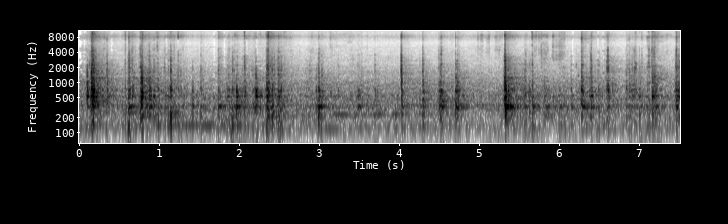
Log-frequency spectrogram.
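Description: A large, clear, thin plastic gallon water jug with a handle, hollow and nearly empty, is held and tapped or scratched with long painted nails and fingertips. The result is a quick, irregular series of light, dry clicks and hollow plastic taps with scratchy crackle in between, each tap dying away almost at once.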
